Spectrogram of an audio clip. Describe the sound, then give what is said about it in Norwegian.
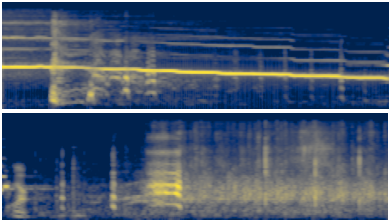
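A voice imitates a high, sustained scream from a song, a long wailing note that slowly glides downward for about three seconds, followed by a brief pause and a burst of noisy, breathy vocalizing. “Og så kommer det skrike, vet du?”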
